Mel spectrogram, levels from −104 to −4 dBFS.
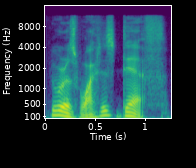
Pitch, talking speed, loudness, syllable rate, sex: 105 Hz, 285 wpm, -18 LUFS, 7.1 syllables/s, male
